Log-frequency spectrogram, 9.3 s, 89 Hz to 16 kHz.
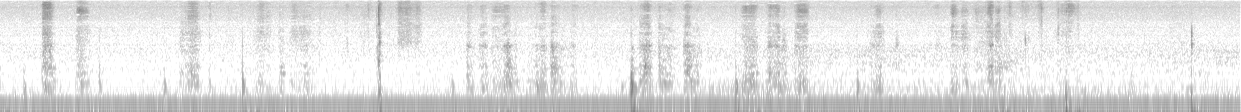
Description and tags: WRITING PEN 1-2
Pen writing on paper
paper, Pen, writing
